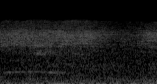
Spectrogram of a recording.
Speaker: that's the sort of noise you'll get guys with it but as i say because you're in this studio it'll be louder and we're on a table so it's like sound bouncing off that bouncing off the walls so it may sound louder in here but it works fine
